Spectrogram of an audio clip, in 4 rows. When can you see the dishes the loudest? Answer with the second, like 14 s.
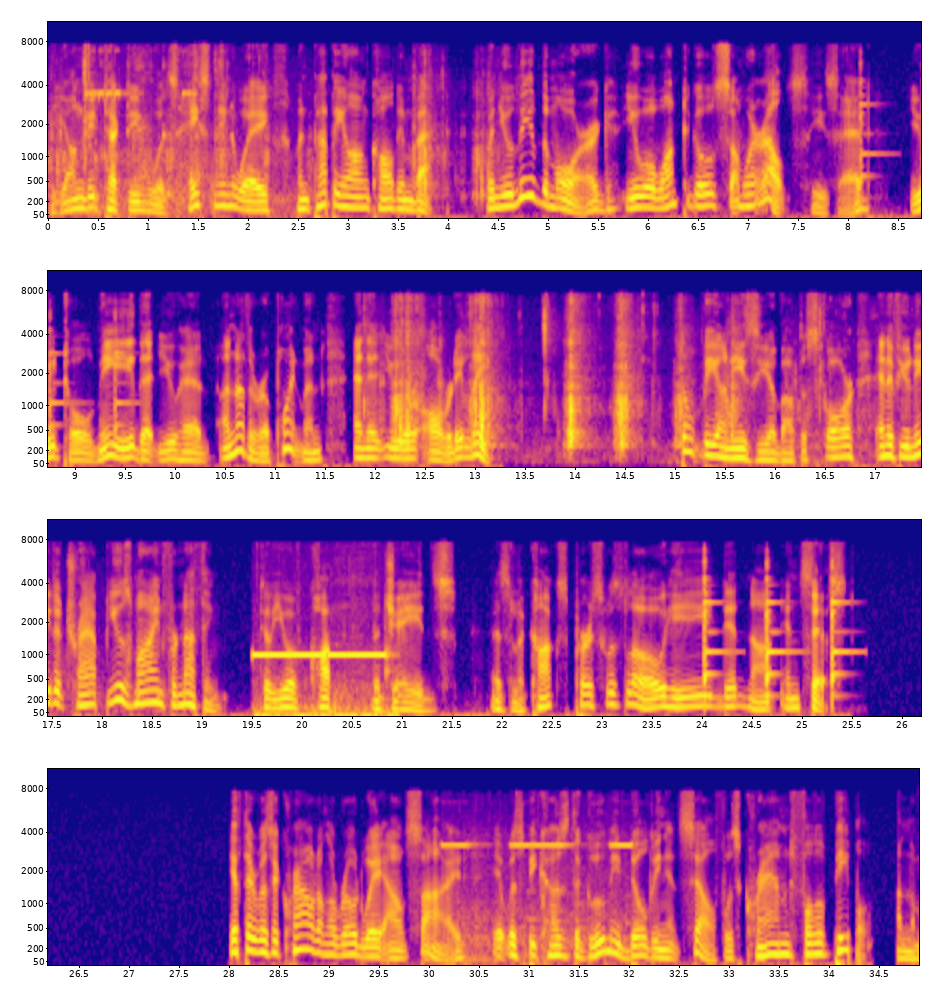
24 s.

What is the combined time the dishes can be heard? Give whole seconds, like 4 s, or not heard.
3 s.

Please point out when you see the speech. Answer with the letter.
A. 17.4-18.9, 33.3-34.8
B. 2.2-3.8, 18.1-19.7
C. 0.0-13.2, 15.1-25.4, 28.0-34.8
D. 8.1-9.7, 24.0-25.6
C.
